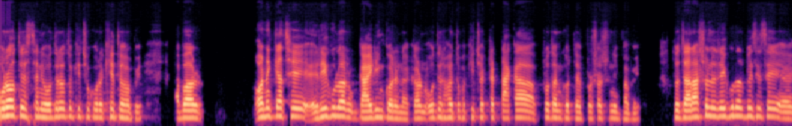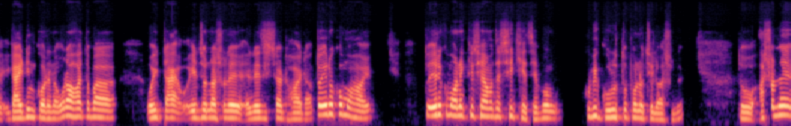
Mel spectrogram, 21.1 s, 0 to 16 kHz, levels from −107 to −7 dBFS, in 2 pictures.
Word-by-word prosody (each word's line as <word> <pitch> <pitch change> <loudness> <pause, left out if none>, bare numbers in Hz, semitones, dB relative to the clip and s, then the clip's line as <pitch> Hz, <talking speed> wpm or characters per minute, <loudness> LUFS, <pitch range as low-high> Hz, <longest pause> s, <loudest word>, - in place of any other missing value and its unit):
ওরাও 210 +2 +9
তো 215 - +2
স্থানীয়, 185 -2 +1
ওদেরও 190 +2 0
তো - - -1
কিছু 185 -1 -7
করে 175 -1 +1
খেতে 180 -2 -1
হবে। 155 -1 -5 0.5
আবার 170 +1 +7 0.9
অনেকে 200 +1 +2
আছে 205 - -3 0.4
রেগুলার 200 0 +3
এ - - -14
গাইডিং 165 +3 +3
করে 160 -1 +3
না। - - -6
কারণ 155 0 -2
ওদের 175 +1 -4
হয়তো 170 0 -1
বা 165 - -7
কিছু 175 -1 -10
একটা 175 0 -3
টাকা 165 +2 0 0.3
প্রদান 175 -1 -1
করতে 165 -1 -4
হয় 150 -3 -7
প্রশাসনিকভাবে। 155 -3 -7 0.5
তো - - -1
যারা 170 +2 +8
আসলে 205 +3 0
রেগুলার 205 +1 +1
বেসিসে 200 -1 -2
অ্যা 150 - -2 0.2
গাইডিং 160 +4 +3
করে 160 -1 +4
না - - -2
ওরা 210 +2 +4
হয়তোবা 190 -1 0 0.7
ওই 165 - +4
টা 165 - 0 0.3
এর 165 - 0
জন্য 175 0 0
আসলে 165 0 +2 0.3
registered 160 0 -2
হয় 145 0 -2
না 135 - -7
তো - - +3
এরকমও 250 -3 +3
হয়। 155 -1 -2 0.7
তো - - -25
এইরকম 240 +2 +3
অনেক 215 0 0
কিছুই 215 -1 -1
আমাদের 195 -1 -4
শিখিয়েছে 170 -6 -5
এবং 165 +2 0 0.5
খুবই 205 +2 -2
গুরুত্বপূর্ণ 175 -1 -1
ছিল 150 -2 -5
আসলে। 130 +3 -15 0.8
তো 150 - -2 0.3
আসলে 215 +7 +1
175 Hz, 180 wpm, -22 LUFS, 160-195 Hz, 0.9 s, ওরাও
